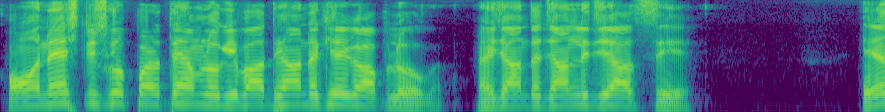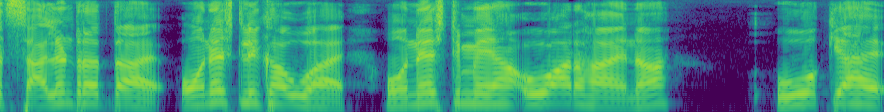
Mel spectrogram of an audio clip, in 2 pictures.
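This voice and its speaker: A man's voice: high voice, clear, resonant tone, no room sound, clean studio sound. A man teaching an online grammar lesson. He asks and answers his own questions and repeats key words. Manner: slows down to dictate notes. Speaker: English teacher.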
